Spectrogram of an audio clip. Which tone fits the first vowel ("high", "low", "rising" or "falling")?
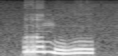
high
